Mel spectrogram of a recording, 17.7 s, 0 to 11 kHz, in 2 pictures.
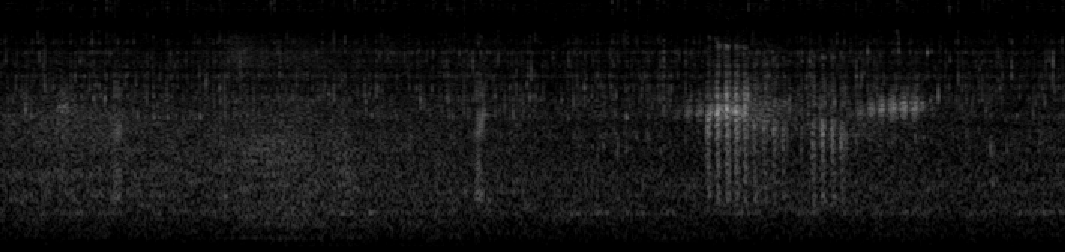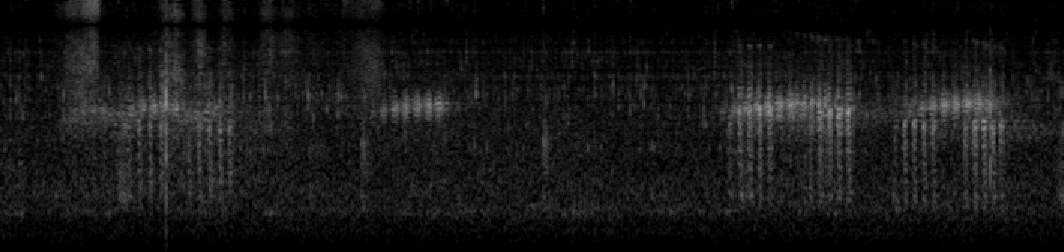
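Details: Frog calling in the early morning of 17 June 2009, giving short pulsed, rattling calls in scattered bursts, some in quick pairs, over a steady hiss of running water.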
